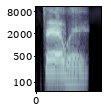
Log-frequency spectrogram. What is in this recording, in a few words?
"fairway", Indian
